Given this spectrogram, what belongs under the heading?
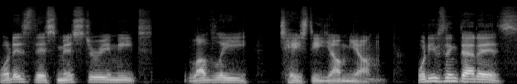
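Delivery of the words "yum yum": mocking, insincere enjoyment. Asking what the mystery meat in the omelet is, sarcastic yum yum. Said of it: "please note the sarcasm in my voice when I say yum yum".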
